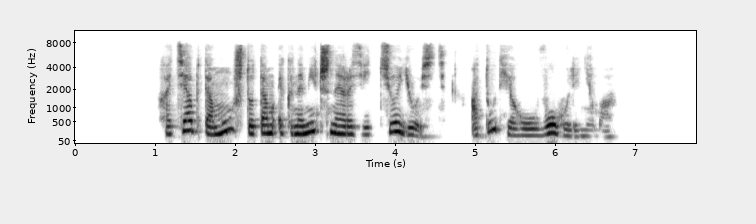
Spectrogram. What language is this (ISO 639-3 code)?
bel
